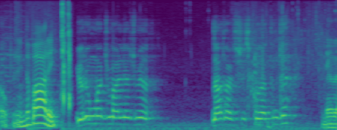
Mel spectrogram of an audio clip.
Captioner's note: mouse clicks; men speaking in foreign language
